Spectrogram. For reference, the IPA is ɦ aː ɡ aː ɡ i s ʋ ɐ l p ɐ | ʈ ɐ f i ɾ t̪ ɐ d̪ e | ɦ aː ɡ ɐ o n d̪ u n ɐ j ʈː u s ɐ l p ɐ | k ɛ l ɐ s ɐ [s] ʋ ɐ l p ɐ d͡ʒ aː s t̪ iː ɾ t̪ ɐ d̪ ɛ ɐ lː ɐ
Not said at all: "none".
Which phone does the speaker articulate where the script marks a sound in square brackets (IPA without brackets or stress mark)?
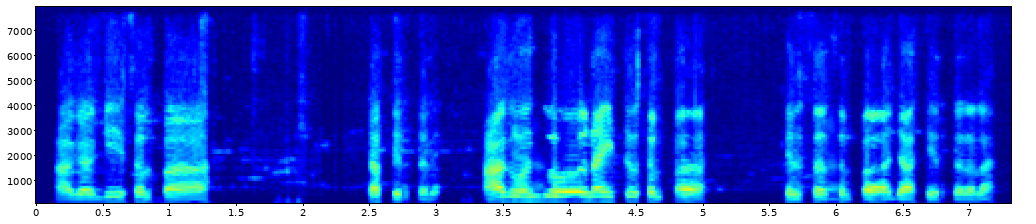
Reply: s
